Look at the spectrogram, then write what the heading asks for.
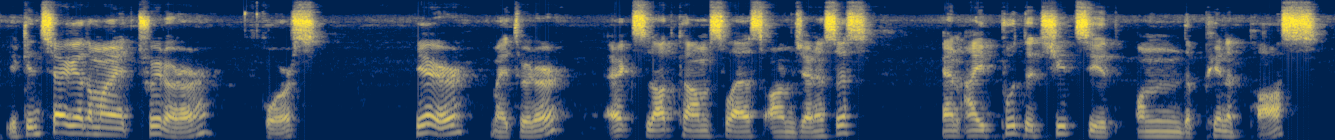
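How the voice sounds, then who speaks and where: A man casually walking through a game update as a gaming YouTuber, talking in halting English and searching for his words. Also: mid-range voice, expressive, darkish tone.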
